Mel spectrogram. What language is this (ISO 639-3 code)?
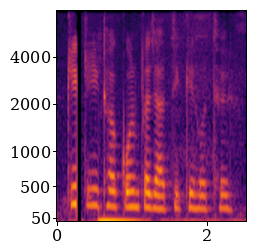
hne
